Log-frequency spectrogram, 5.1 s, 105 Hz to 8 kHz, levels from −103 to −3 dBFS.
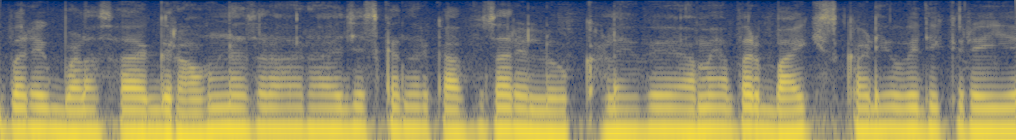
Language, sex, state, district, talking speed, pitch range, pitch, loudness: Hindi, male, Maharashtra, Solapur, 295 wpm, 135-140 Hz, 140 Hz, -16 LUFS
